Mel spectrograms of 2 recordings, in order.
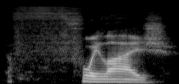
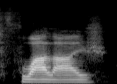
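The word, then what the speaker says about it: foliage: work and Landscaping and foilage as is the correct way to say it um I'm sorry NOP that was wrong it's Fage build the Fage um all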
